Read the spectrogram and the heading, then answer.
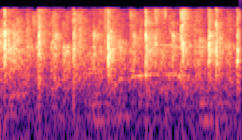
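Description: An audience applauds at a live music event at Hulbert's, with scattered, uneven claps in a steady patter, moderately loud, with a faint whistle rising briefly partway through.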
